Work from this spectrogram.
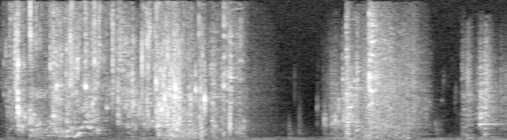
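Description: Water being collected in The Long Dark, a broadband pouring, trickling wash that comes in two bursts separated by a brief near-silent gap, fairly quiet and with no talk.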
